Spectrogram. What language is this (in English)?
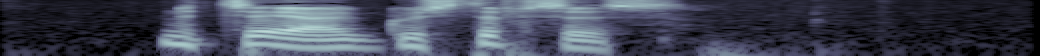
Kabyle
